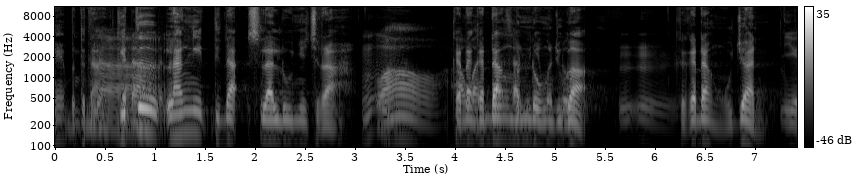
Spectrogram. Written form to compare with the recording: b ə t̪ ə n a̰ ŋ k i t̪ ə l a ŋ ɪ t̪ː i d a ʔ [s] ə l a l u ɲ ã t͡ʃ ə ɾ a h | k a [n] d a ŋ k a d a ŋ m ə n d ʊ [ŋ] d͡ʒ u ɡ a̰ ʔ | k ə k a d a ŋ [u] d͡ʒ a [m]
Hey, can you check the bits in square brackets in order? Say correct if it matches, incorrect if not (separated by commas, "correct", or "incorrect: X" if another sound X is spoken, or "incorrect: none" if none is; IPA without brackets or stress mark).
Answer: correct, incorrect: none, correct, correct, incorrect: n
